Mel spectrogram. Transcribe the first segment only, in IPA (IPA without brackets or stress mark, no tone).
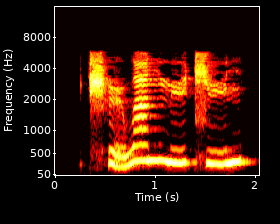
ʈ͡ʂʰ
